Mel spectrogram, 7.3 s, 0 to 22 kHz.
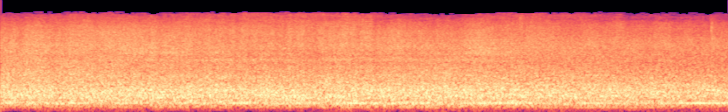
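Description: A 100 series Shinkansen train running past along the platform, making a steady rushing noise of wheels on rail and moving air.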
